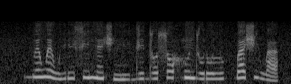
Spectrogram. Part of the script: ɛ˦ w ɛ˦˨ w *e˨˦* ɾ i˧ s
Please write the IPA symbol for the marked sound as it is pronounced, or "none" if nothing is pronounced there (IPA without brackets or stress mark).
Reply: i˨˦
